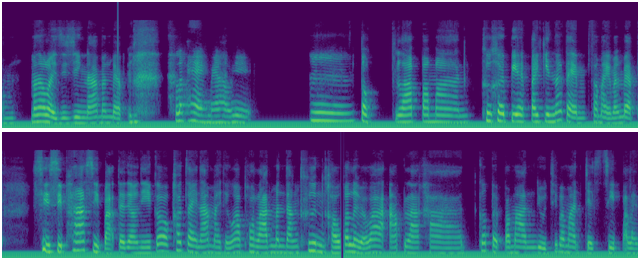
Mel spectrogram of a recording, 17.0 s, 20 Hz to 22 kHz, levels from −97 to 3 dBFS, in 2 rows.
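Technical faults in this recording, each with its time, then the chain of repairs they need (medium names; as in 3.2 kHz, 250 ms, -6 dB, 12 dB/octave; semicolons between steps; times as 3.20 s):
hum 60 Hz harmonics 3 -32 dBFS
1.54 s: pop -10 dBFS
13.00–13.04 s: dropout 37 ms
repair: de-click; de-hum 60 Hz, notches 3; interpolate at 13.00 s, 37 ms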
